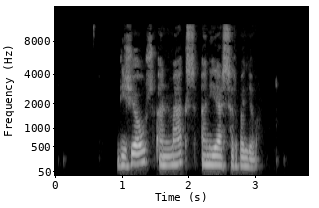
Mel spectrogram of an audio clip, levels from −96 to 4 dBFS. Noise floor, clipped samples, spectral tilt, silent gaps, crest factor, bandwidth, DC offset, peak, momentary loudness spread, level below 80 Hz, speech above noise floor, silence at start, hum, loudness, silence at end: -82 dBFS; under 0.1%; -4.5 dB/octave; none; 18 dB; 11.5 kHz; under 0.1%; -16 dBFS; 8 LU; -78 dBFS; 51 dB; 0.95 s; none; -32 LUFS; 0.75 s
